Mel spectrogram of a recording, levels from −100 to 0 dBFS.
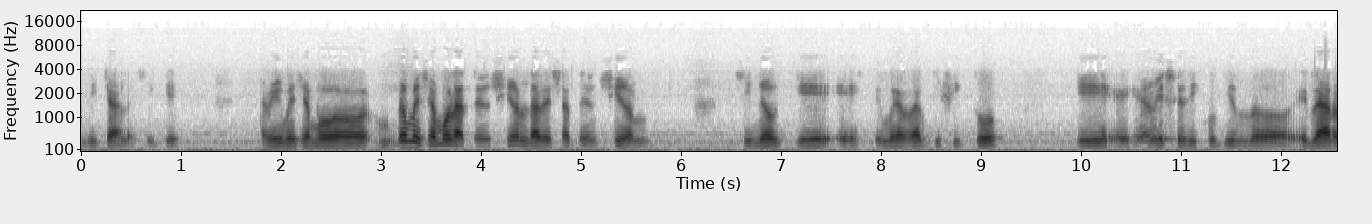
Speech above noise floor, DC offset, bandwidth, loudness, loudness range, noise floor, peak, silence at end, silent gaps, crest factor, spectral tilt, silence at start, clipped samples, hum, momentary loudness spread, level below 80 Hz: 23 dB; under 0.1%; 6 kHz; -24 LUFS; 7 LU; -47 dBFS; -4 dBFS; 0 s; none; 22 dB; -7.5 dB/octave; 0 s; under 0.1%; none; 18 LU; -46 dBFS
